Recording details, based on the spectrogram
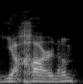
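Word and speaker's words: Yharnam: spelling is a y-h-a-r-n-a-m so there is an h at the beginning that's near the beginning i remember there being that weird extra h that i that at least i don't pronounce i don't think about it being yaharnum tam thank uh well uh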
